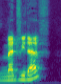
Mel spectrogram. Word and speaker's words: Medvedev: It's like someone said to me uh, when I was doing uh, the final for the Australian Open that Medvedev is actually supposed to be pronounced Medvedev.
